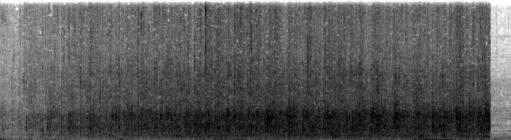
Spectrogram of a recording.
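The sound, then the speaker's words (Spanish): A crowd breaks into steady, sustained applause, dense clapping holding a fairly even loudness for about six seconds before cutting off abruptly. “Muchas felicidades y un fuerte aplauso a ellos.”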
